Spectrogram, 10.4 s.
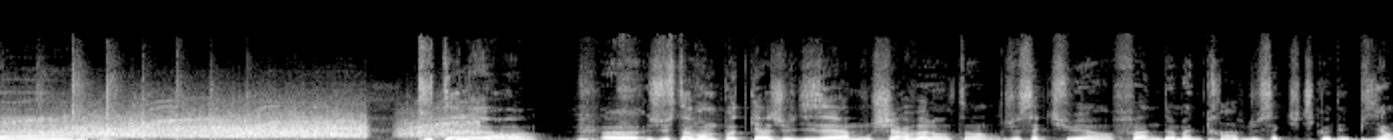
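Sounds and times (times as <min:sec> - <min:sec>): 
applause: 0:00.0 - 0:03.6
speech: 0:03.2 - 0:10.4.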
